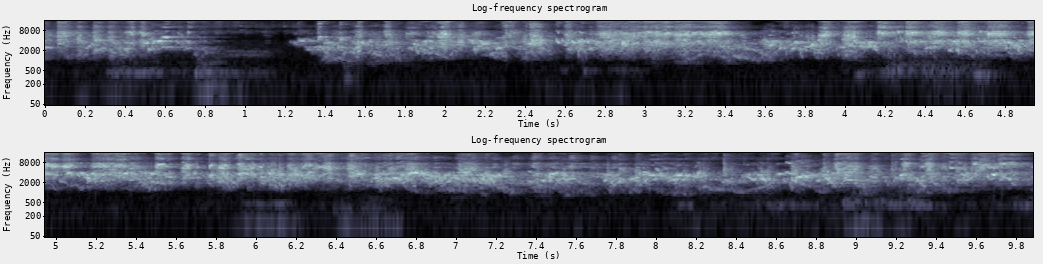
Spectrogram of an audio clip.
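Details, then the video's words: Budgerigar kept as a pet gives a long, unbroken stream of high, rattling warble and squeaks after a short pause, with occasional soft bumps in the background. "Parrot Sounds | Budgie Videos"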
